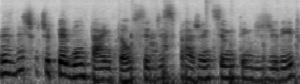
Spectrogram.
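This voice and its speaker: Very deep, low pitch from a woman, dark and mellow in tone. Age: 60s. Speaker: moderator. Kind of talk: panel discussion.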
